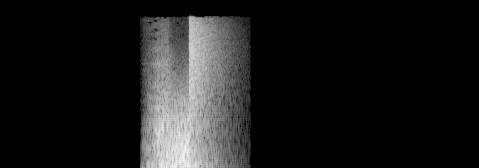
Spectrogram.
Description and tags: Space Door Open
Combination of foley and synth sounds.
